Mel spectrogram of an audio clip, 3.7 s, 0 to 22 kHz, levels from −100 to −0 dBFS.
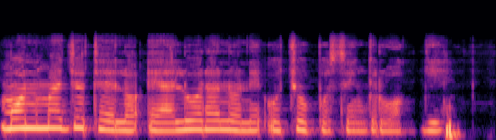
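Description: No technical faults can be heard in the speech.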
